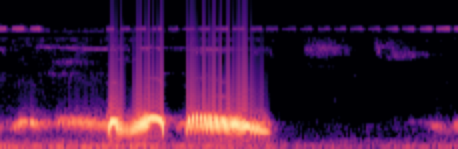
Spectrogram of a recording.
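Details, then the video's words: Spotted dove coo, a call used to stir up other doves: a soft lead-in coo, a loud looping double note, and a long sustained slightly descending coo, then near silence. "Chim cu gáy gù mở lên kích bổi cực hay"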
